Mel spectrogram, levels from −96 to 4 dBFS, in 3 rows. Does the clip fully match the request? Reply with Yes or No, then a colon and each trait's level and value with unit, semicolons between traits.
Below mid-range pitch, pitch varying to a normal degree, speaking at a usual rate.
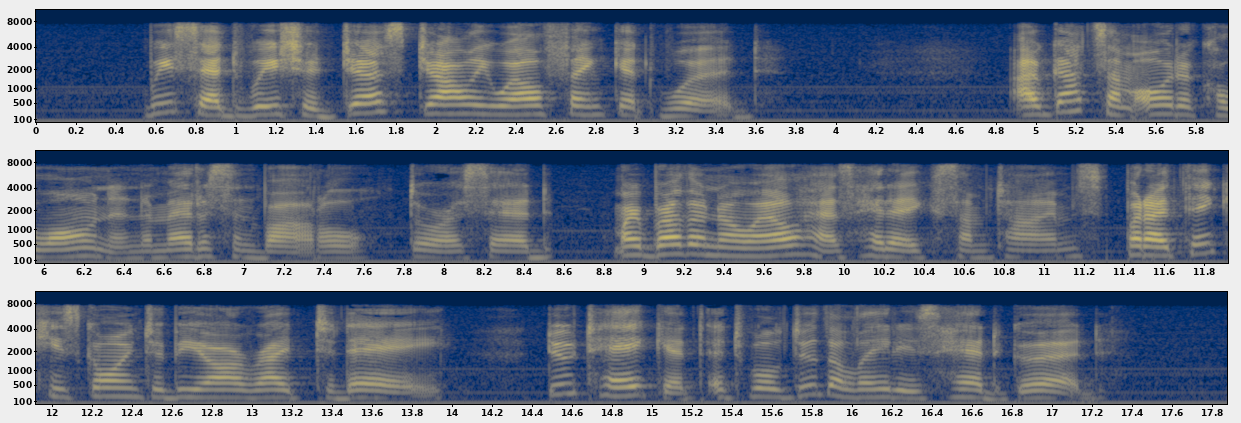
No: high, 190 Hz; average, 4.1 semitones; average, 165 wpm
